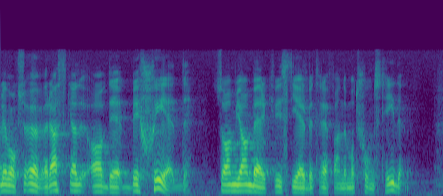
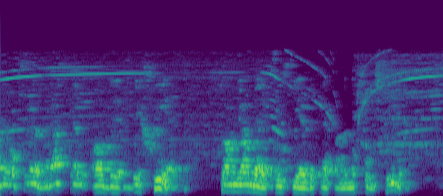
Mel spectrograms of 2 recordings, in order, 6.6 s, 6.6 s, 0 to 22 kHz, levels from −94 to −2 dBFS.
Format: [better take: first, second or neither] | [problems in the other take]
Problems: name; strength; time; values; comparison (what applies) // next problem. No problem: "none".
first | noise reduction (classical method WPE with log-MMSE)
